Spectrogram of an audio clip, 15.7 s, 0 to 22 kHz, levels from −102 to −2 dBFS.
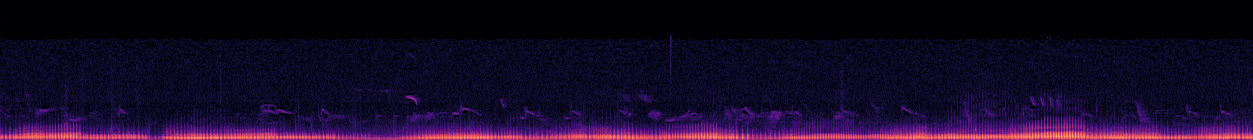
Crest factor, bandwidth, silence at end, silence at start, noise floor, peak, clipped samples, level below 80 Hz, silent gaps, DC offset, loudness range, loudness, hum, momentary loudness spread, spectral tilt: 24 dB; 7 kHz; 0 s; 0 s; -56 dBFS; -8 dBFS; under 0.1%; -84 dBFS; none; under 0.1%; 6 LU; -33 LUFS; none; 12 LU; -8 dB/octave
